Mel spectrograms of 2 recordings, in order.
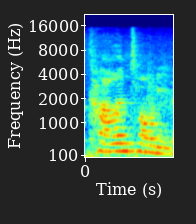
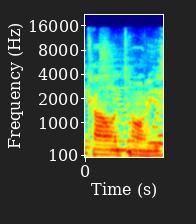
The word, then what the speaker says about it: Colantuoni: It's Colantuoni. That's how you pronounce it. Like Colantuoni. Two boys' names, Colantuoni.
